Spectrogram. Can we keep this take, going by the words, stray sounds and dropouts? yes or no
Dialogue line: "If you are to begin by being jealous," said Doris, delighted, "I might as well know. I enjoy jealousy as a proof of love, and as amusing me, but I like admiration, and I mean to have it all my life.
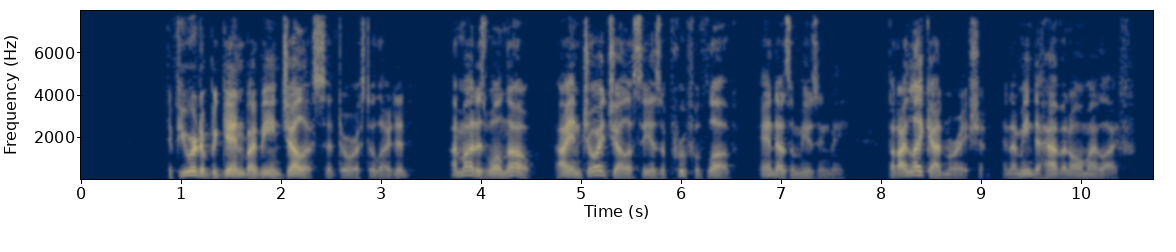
no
